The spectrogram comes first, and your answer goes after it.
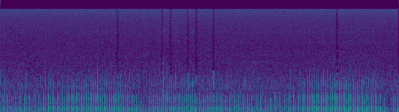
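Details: Cat purr, deep and continuous, rising and falling with each breath in cycles of roughly a second and a half, heard alone and close.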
